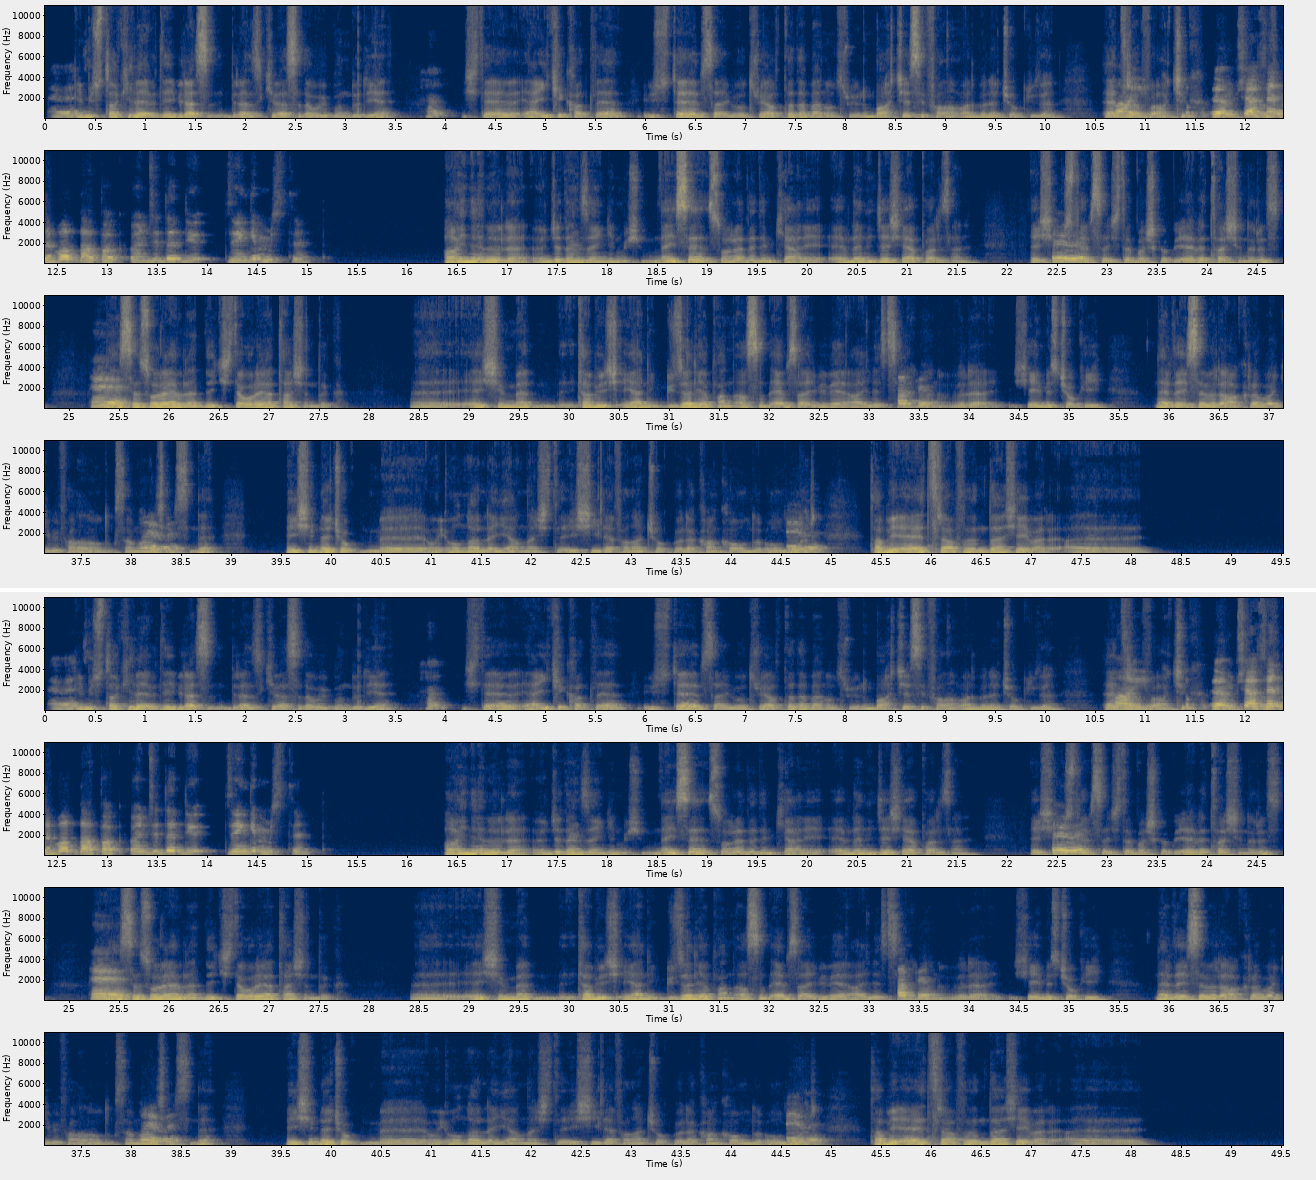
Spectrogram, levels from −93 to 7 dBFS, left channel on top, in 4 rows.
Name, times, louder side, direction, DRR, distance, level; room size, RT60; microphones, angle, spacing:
voice 1, 0.3-3.4 4.2-10.1 10.6-11.9 12.1-12.5 16.4-21.6 22.2-24.7 25.3-27.6 28.4-35.3 35.9-38.8 39.5-44.8 45.4-48.1, left 1 dB, 25° left, 0.8 m, -24 dB
voice 2, 10.7-11.1 11.6-13.9 14.2-15.0 22.4-22.8 25.2-25.6 33.3-33.7 38.1-38.5 44.5-44.9, equal, 20° right, 0.5 m, -22 dB
9.3 x 4.8 x 2.4 m
head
